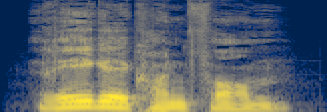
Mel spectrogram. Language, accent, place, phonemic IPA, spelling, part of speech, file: German, Germany, Berlin, /ˈʁeːɡl̩kɔnˌfɔʁm/, regelkonform, adjective, De-regelkonform.ogg
- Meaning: lawful, legal, regulation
